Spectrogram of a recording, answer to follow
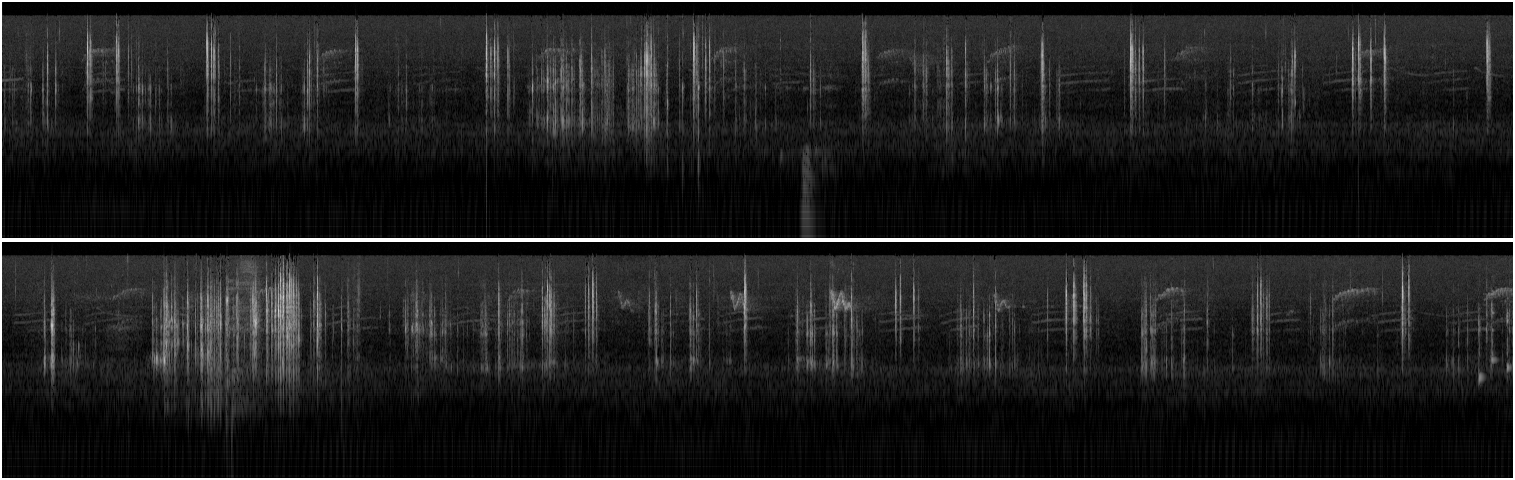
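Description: Pearls clicking against one another as they are picked one by one from an opened freshwater mussel and dropped onto a handful of pearls: sharp, irregular clicks, with louder clattering bursts around six and seventeen seconds in.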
